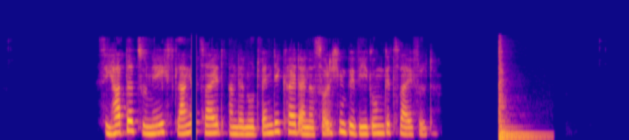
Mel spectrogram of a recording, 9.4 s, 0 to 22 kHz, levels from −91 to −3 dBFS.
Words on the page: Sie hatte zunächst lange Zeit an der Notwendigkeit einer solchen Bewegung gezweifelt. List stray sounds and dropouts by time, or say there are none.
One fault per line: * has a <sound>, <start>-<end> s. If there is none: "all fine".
* has a dropout, 2.9-2.9 s
* has a thud, 7.5-8.3 s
